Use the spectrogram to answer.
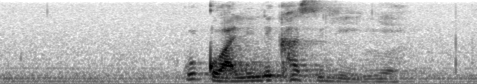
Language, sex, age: Swati, male, 20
